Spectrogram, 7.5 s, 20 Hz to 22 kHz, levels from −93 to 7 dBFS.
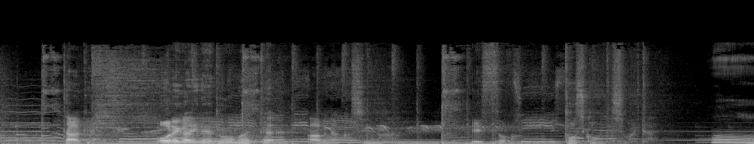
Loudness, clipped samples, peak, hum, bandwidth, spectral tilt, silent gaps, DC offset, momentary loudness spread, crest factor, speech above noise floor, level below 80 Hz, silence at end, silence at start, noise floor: -28 LUFS; under 0.1%; -6 dBFS; none; 16 kHz; -5 dB/octave; none; under 0.1%; 15 LU; 24 dB; 24 dB; -56 dBFS; 0 s; 0 s; -51 dBFS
